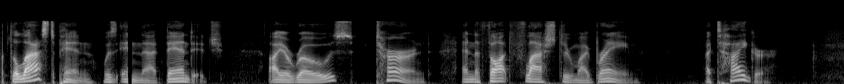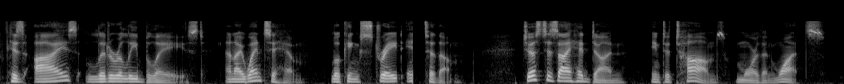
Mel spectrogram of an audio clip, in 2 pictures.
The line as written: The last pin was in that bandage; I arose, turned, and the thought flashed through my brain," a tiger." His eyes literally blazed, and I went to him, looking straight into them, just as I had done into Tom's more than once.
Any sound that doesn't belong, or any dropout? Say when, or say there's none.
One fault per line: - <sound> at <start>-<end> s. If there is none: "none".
- dropout at 1.3-1.3 s
- dropout at 12.6-12.7 s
